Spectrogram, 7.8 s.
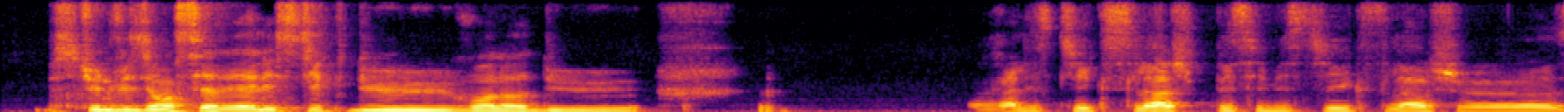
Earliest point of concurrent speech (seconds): none

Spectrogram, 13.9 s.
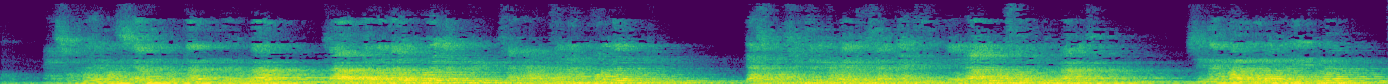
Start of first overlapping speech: none

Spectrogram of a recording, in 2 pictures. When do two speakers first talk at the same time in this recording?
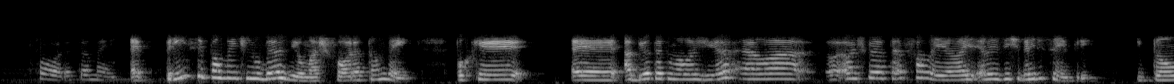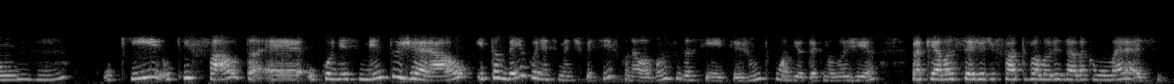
none

